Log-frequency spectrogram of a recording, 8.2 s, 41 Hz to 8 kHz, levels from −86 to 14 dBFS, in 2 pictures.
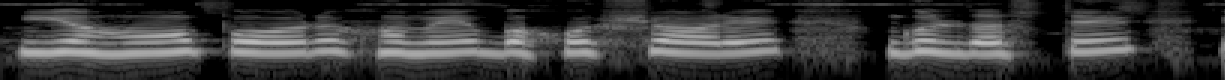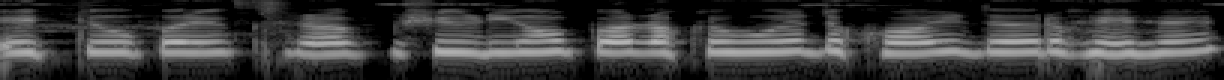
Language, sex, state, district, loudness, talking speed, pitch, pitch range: Hindi, female, Goa, North and South Goa, -26 LUFS, 140 wpm, 255 Hz, 250-265 Hz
